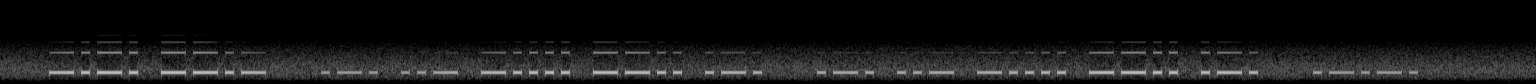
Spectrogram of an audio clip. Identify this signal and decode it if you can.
Morse code, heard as a keyed tone, machine-sent, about 15 wpm, 560 Hz, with radio static, fading and a narrow filter. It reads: CQ RU6ZR RU6ZR <AR>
